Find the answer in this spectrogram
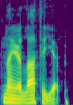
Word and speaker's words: Nyarlathotep: It's Nyarlathotep.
